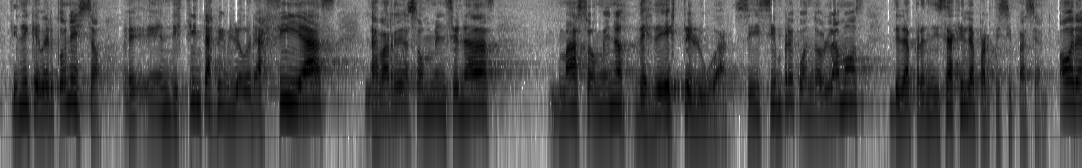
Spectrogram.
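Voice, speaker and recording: Woman teacher, animated lecturer, recorded with long room echo. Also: medium pitch. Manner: lively, frequent "¿sí?" checks, restarts. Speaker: teacher trainer. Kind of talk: classroom lecture. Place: classroom. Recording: reverberant classroom.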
